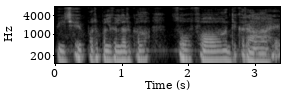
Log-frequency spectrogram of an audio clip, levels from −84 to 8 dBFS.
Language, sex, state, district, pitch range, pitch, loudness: Hindi, male, Bihar, Darbhanga, 140-155 Hz, 150 Hz, -33 LUFS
